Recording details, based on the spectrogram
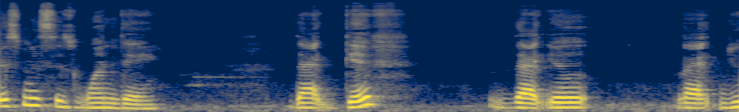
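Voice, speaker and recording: At a very slow pace, a dark, mellow, somewhat breathy voice speaks with ordinary pitch variation. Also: woman. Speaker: vlogger. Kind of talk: casual monologue.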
